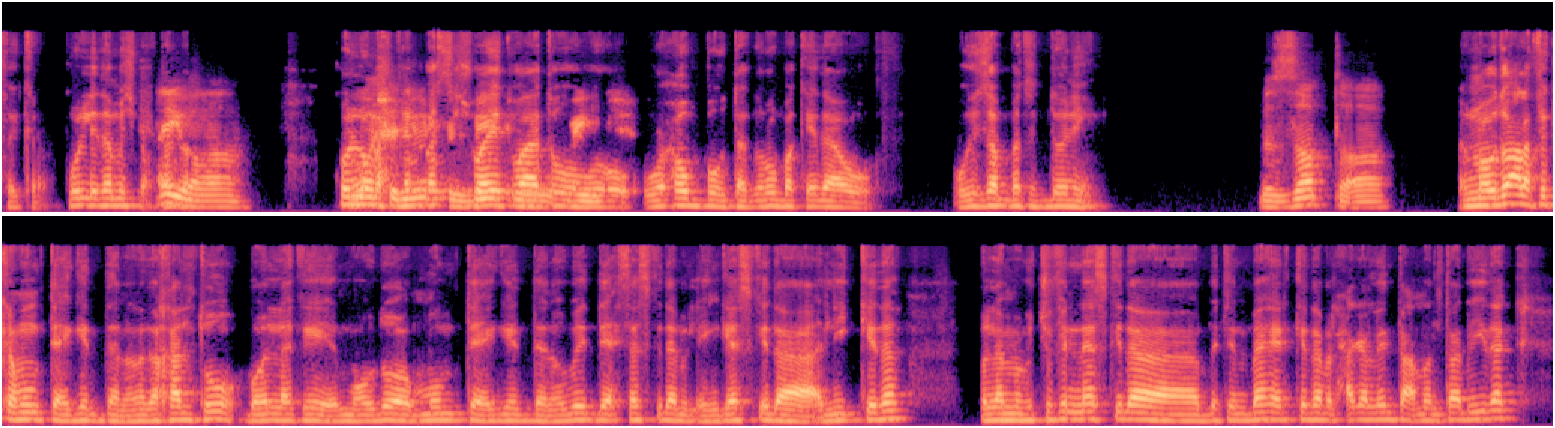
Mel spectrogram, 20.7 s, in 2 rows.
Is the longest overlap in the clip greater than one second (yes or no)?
yes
